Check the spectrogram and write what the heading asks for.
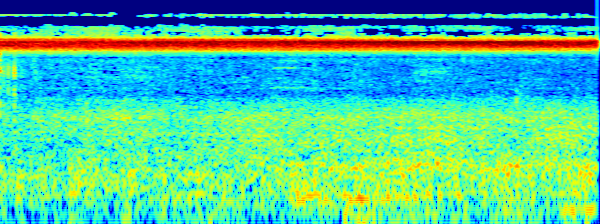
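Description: Insects singing in a steady, unbroken, high-pitched chorus.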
